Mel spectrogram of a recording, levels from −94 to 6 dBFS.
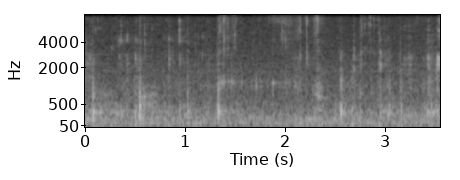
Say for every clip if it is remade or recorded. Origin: recorded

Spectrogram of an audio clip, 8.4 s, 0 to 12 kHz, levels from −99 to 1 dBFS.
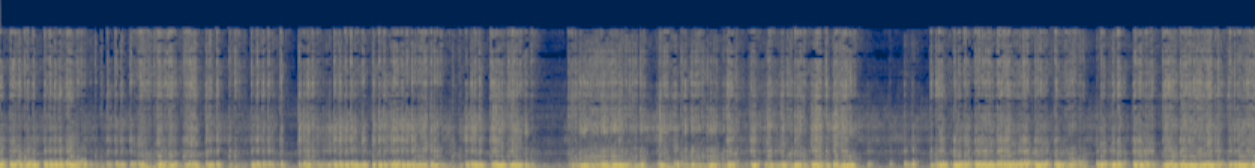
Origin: recorded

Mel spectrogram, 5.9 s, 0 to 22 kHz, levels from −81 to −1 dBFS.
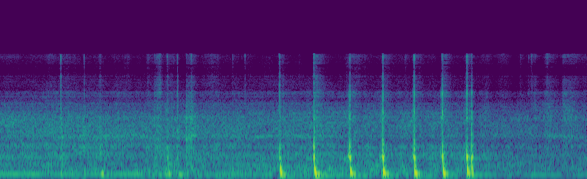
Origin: remade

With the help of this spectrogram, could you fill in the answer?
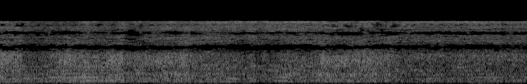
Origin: recorded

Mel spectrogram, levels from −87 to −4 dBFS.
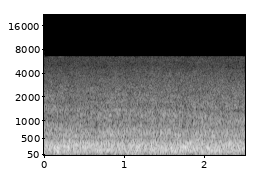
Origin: recorded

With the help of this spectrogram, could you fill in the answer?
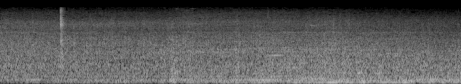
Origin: recorded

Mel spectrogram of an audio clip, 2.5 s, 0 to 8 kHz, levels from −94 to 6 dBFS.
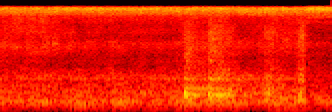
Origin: remade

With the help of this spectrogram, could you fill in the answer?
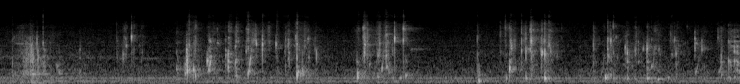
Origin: remade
